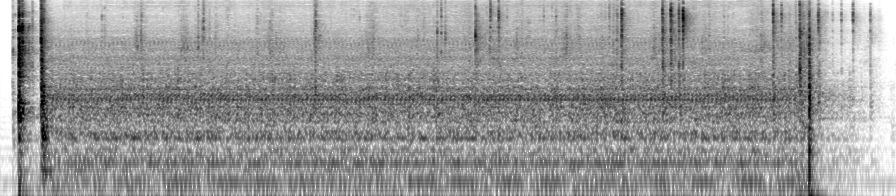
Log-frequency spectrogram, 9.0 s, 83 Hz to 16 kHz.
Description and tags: Proyector16mm-1
Uzi's 16mm film projector playing , turn in , turn off
16, environmental-sounds-research, movie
